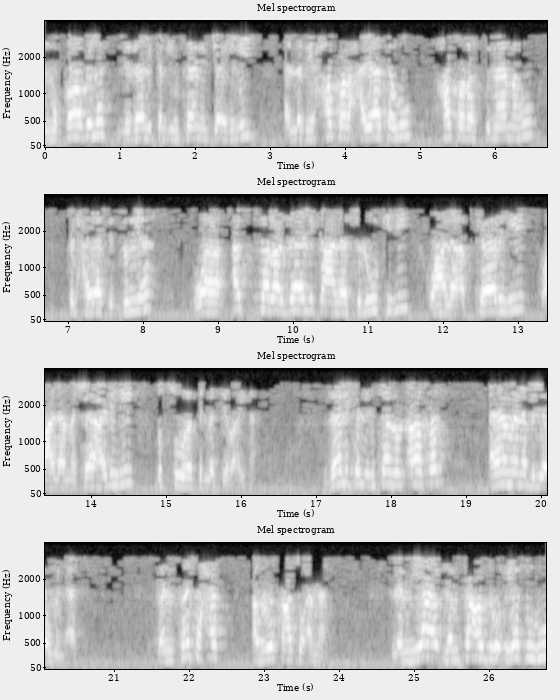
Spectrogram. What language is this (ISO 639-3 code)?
ara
